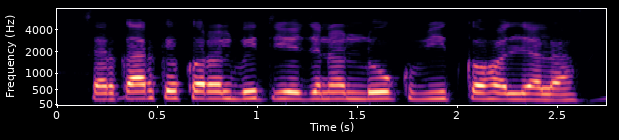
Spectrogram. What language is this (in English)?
Bhojpuri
